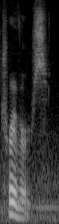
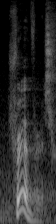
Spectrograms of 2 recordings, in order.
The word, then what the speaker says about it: Two Rivers: Door County Coffee, yeah, his, I guess his sister-in-law and brother-in-law live in two rivers which if you're from Wisconsin, it's pronounced Trivers. Trivers, rivers, rivers, little apostrophe there, yes, OK.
